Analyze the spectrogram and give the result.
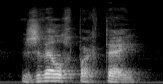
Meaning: bacchanal, festivity with high consumption of alcohol
- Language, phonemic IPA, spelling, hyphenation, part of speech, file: Dutch, /ˈzʋɛlx.pɑrˌtɛi̯/, zwelgpartij, zwelg‧par‧tij, noun, Nl-zwelgpartij.ogg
